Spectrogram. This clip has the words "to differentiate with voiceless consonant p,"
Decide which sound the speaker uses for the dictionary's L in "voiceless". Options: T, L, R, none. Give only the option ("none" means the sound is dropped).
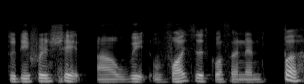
none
